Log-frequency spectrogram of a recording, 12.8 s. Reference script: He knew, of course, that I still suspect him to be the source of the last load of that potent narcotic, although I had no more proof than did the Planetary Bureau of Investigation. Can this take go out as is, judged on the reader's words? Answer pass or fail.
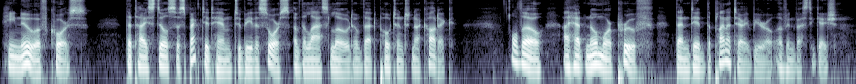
fail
